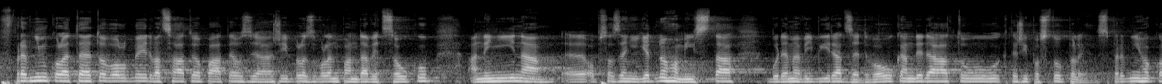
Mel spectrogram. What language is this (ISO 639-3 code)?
ces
